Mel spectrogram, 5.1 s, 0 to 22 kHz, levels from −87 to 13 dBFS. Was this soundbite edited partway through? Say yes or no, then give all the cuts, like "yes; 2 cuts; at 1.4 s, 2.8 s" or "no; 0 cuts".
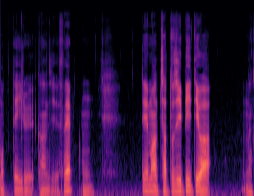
yes; 1 cut; at 1.5 s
